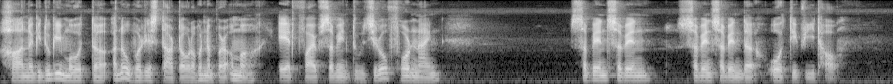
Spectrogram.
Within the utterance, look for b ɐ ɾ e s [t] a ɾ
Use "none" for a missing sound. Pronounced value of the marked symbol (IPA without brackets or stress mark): t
